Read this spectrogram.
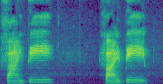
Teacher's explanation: so phi is just a middle tone it means fast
